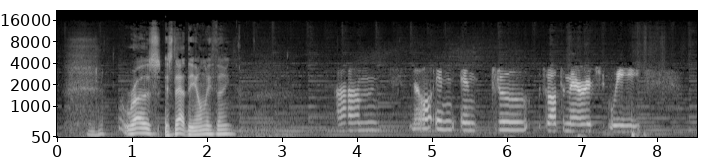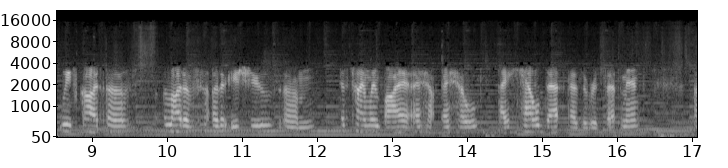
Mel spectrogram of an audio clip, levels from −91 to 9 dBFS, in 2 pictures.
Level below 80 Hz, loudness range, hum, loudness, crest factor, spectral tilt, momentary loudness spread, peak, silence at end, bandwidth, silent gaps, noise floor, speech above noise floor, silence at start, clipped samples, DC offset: -50 dBFS; 5 LU; none; -18 LUFS; 20 dB; -5 dB/octave; 22 LU; 0 dBFS; 0 s; 16 kHz; none; -39 dBFS; 21 dB; 0.1 s; under 0.1%; under 0.1%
